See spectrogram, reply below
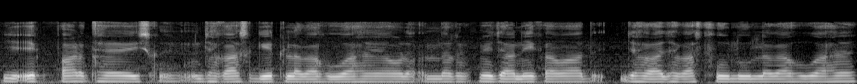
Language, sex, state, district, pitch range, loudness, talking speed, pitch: Hindi, male, Bihar, Muzaffarpur, 125-130 Hz, -17 LUFS, 155 wpm, 130 Hz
